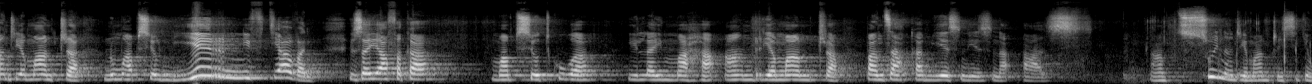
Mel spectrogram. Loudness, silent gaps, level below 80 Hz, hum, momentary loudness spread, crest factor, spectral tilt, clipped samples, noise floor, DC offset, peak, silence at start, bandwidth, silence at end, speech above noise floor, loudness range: -16 LUFS; none; -68 dBFS; none; 15 LU; 16 dB; -2 dB/octave; under 0.1%; -47 dBFS; under 0.1%; 0 dBFS; 0 s; over 20 kHz; 0 s; 31 dB; 5 LU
